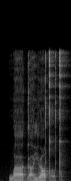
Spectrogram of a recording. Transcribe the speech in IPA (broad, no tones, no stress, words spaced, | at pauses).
waːɡa̰jʏːtˤɑ̰tˤ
